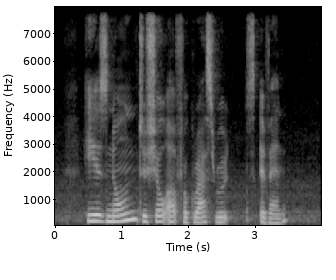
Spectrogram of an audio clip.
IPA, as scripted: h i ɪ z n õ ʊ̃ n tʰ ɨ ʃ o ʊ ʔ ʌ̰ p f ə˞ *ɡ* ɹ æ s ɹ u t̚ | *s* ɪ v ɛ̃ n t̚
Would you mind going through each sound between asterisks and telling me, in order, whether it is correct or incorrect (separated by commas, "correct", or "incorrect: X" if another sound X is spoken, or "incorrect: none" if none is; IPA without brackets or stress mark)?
correct, correct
